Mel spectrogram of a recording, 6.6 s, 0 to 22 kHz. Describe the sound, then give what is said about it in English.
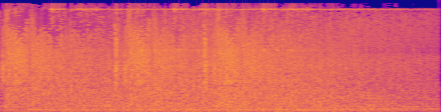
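Underwater seismic air gun blasts from a seismic survey for fossil fuel drilling sites on the ocean floor, with boats firing about 30 or 40 air guns at once: a heavy, continuous low-pitched roar with repeated dull booming pulses rolling through it, loud and steady throughout, with no voices. “So you'll have boats with about 30 or 40 air guns that'll all go off at once.”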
